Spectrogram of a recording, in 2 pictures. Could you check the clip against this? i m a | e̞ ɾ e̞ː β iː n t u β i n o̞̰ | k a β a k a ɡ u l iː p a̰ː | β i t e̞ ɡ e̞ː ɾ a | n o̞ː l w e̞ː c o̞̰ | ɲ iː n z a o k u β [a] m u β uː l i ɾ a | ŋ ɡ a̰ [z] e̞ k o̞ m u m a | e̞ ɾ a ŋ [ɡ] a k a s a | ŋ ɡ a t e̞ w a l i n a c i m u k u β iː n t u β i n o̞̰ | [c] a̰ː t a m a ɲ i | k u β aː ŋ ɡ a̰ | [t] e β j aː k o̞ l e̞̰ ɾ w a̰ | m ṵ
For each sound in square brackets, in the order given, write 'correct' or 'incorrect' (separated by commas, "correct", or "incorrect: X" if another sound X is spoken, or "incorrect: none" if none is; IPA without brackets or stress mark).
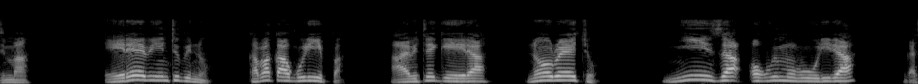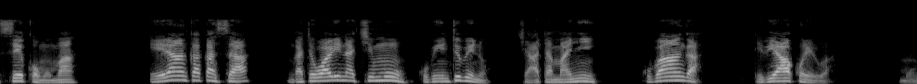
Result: incorrect: i, incorrect: s, incorrect: k, correct, correct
